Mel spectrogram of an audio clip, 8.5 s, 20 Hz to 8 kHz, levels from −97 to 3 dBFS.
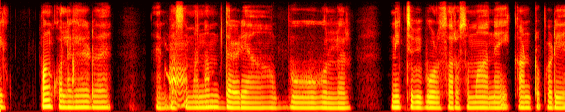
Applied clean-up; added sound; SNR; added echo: none; none; none; none.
